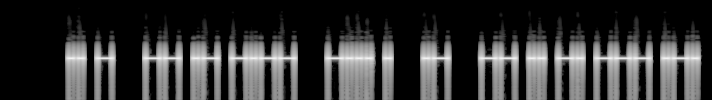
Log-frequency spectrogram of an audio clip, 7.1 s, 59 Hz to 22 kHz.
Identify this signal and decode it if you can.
Morse code, heard as a keyed tone, about 25 wpm, 700 Hz. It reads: IT MAY BE A MINOR
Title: Sentences from Top 1500 Words 25wpm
